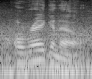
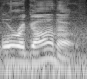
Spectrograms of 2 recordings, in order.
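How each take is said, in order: First: The word is said in an ordinary, everyday way. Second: The word is said in a fancier-sounding way.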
